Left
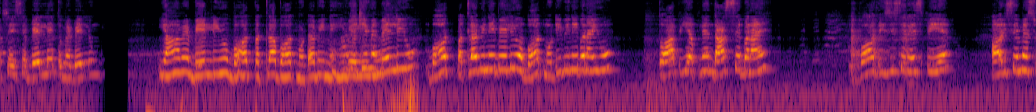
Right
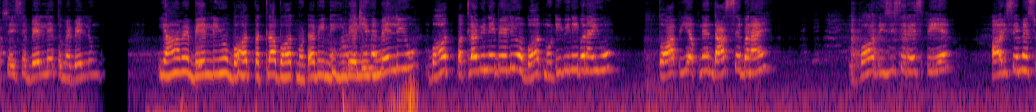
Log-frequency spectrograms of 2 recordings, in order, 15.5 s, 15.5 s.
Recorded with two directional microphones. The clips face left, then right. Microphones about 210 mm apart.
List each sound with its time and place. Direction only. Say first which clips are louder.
0.1 s a woman's voice: left 1 dB; 10° right (ahead or behind)
13.5 s a woman's voice: even; 15° right (ahead or behind)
